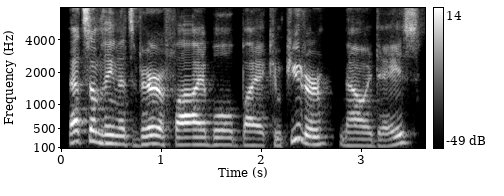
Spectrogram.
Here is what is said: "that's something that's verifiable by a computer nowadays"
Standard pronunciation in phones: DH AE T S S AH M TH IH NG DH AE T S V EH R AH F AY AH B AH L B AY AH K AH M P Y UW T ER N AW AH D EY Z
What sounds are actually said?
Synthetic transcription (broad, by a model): DH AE T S S AH M TH IH NG DH AE T S V EH R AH F AY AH B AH L B AY AH K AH M P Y UW T ER N AW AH D EY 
